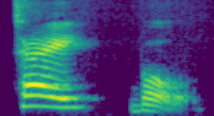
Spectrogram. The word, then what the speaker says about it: table: Table, table. Which part of that word is stressed? Or which syllable in the word table is stressed? Can you guess? The first syllable, table.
